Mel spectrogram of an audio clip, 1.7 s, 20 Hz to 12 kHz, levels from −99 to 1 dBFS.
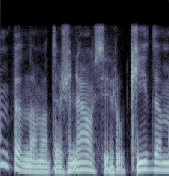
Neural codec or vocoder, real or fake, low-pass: none; real; 7.2 kHz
